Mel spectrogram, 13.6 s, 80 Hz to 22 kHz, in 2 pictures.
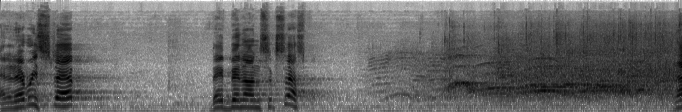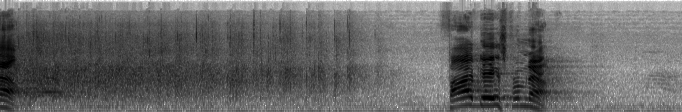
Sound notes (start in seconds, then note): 4.1 applause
